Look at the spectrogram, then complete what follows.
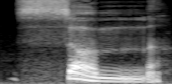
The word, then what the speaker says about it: sommes: Nous sommes. Okay, nous sommes. Okay, so you don't pronounce the final S here, it doesn't exist.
